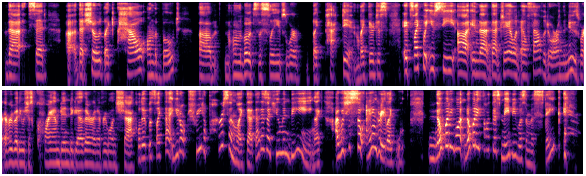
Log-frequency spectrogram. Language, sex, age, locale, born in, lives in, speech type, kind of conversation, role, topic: English, female, 45-49, en-US, United States, United States, conversation, unstructured, none, How do events from the past continue to shape our feelings and relationships today?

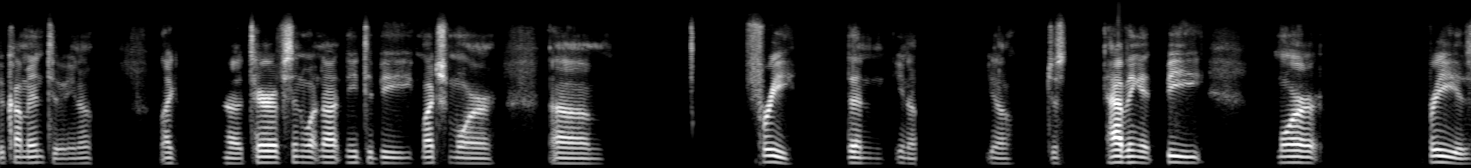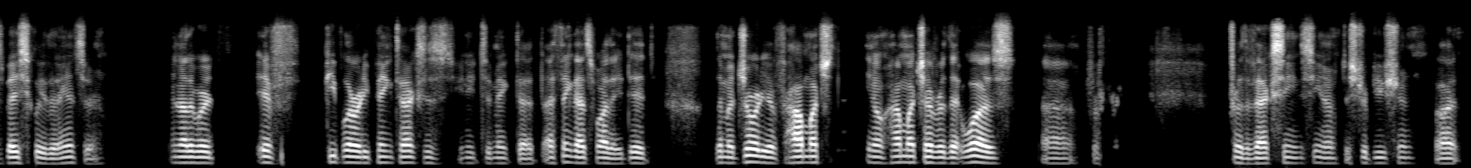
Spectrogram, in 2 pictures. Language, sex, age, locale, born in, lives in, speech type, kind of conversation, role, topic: English, male, 35-39, en-US, United States, United States, conversation, unstructured, none, What could happen to global health if countries worked together to make vaccines accessible to everyone?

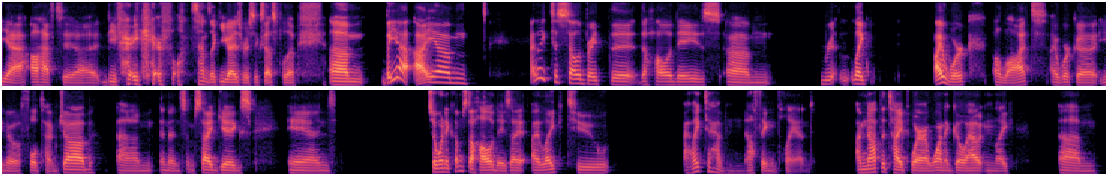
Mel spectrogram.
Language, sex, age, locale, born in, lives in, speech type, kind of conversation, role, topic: English, male, 25-29, en-US, United States, United States, conversation, unstructured, none, How do you like to celebrate holidays with your family?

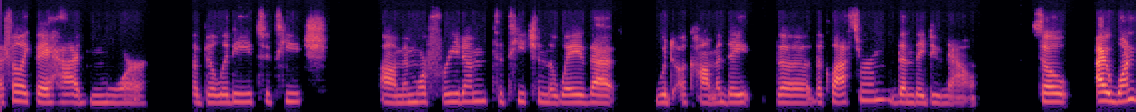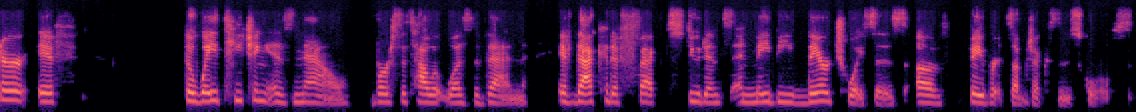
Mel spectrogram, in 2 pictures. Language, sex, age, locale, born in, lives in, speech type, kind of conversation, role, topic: English, female, 35-39, en-US, United States, United States, conversation, unstructured, none, What was your favorite subject in school, and why?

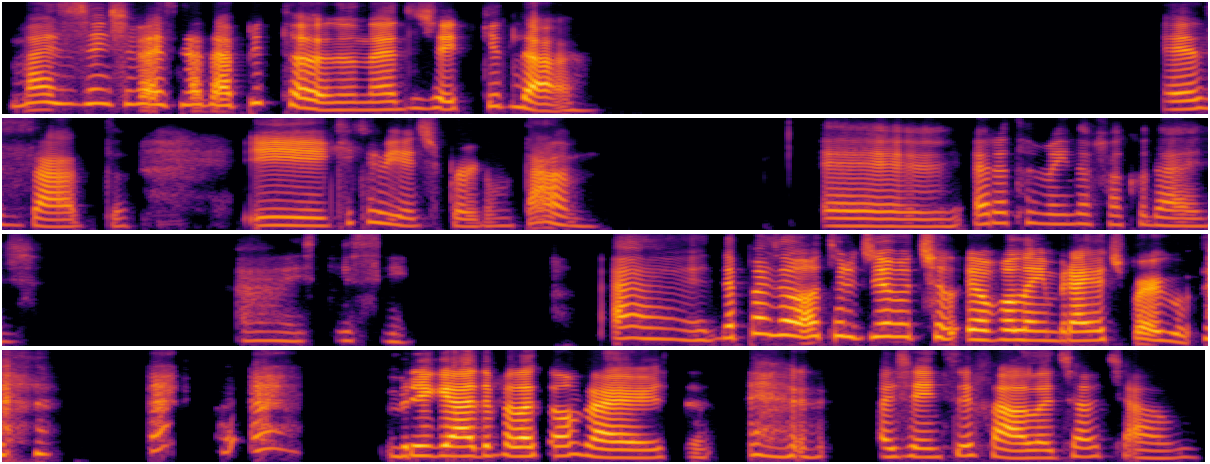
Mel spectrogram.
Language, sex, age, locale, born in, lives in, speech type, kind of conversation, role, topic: Portuguese, female, 25-29, pt-PT, Brazil, Germany, conversation, unstructured, none, O que você mais gosta na escola?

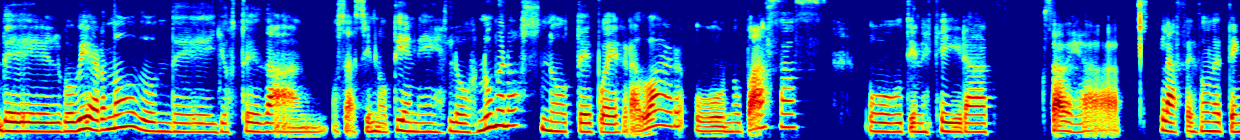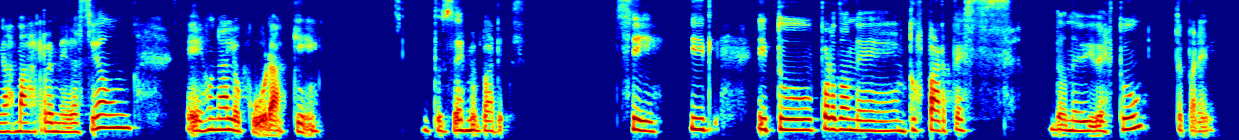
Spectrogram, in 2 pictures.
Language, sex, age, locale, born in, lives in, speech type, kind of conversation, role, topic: Spanish, female, 30-34, es-VE, Venezuela, United States, conversation, unstructured, none, ¿Qué harías para mejorar la educación en tu país?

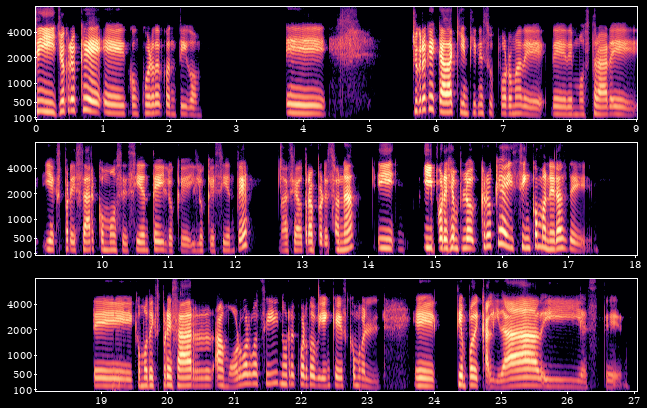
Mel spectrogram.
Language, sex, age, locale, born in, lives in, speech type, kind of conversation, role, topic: Spanish, female, 25-29, es-US, Mexico, United States, conversation, unstructured, none, ¿Cuándo es un buen momento para decir "te quiero"?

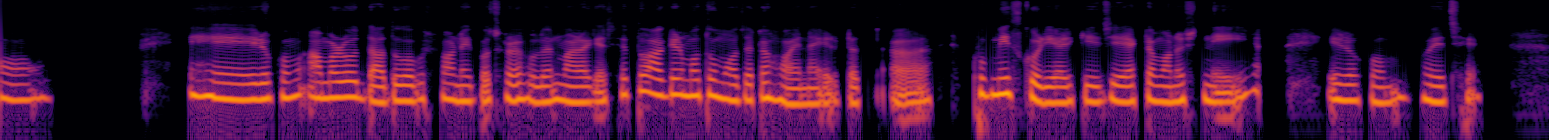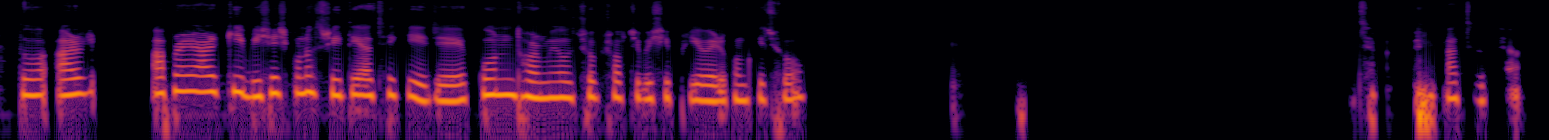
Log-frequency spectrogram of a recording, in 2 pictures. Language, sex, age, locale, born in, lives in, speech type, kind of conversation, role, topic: Bengali, female, 18-19, bn-BD, Bangladesh, Bangladesh, conversation, unstructured, none, আপনার মতে ধর্মীয় উৎসবগুলো কেন এত আনন্দদায়ক?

